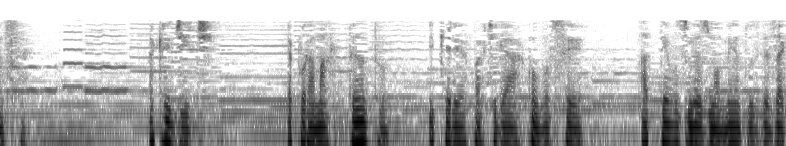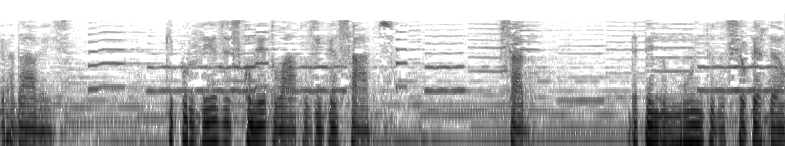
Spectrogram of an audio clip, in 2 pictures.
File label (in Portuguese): preciso de suas desculpas, masc; Telemensagens 2017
